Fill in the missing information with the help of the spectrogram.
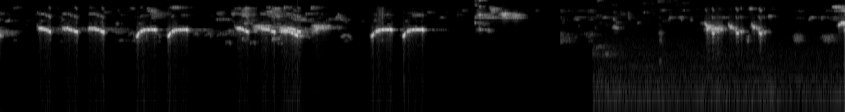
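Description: A tufted titmouse whistles clear two-part 'peter-peter' phrases, repeated in quick runs of two or three, mixed with a few higher chips and buzzy notes.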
